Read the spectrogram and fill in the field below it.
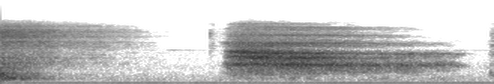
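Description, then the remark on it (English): A deep breath: a long airy inhale that fades out, a brief pause, then a fuller, louder exhale like a sigh that slowly tapers off. No talking. “But people who practice yoga say that they can take these techniques with them off the mat and they find themselves just breathing, like, you know what?”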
